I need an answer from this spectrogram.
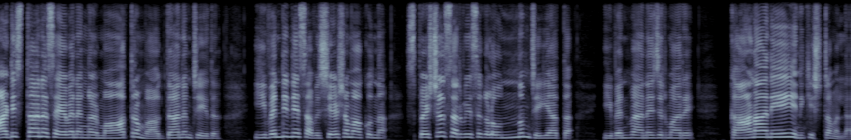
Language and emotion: Malayalam, disgusted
